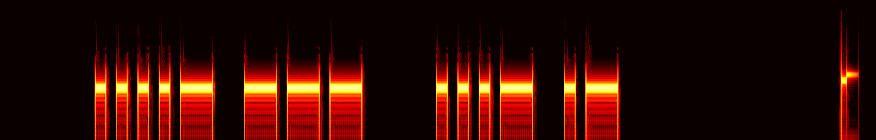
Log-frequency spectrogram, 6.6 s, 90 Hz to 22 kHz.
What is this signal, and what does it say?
Morse code, heard as a keyed tone, about 15 wpm, 700 Hz. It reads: 4O VA
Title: Winter Field Day Exchanges Encore 15wpm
